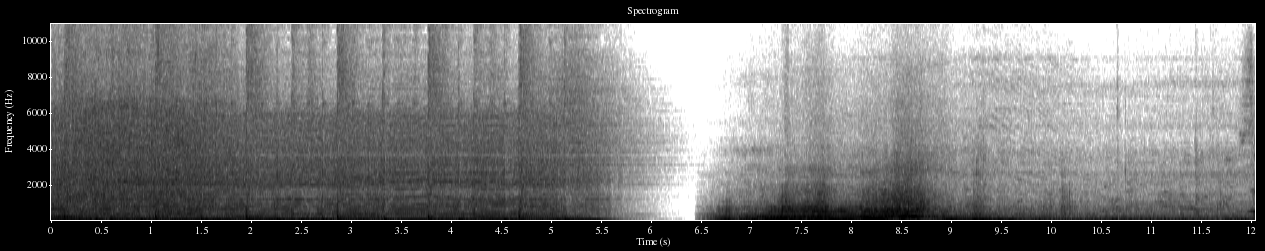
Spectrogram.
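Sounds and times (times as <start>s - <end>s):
rally car engine revving: 0.0s - 5.3s, 6.5s - 10.6s.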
